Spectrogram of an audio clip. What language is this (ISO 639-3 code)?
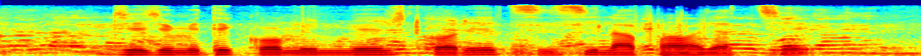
ben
